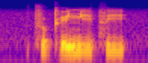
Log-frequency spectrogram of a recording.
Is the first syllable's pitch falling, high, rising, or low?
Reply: low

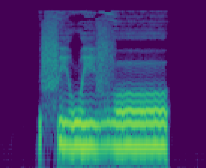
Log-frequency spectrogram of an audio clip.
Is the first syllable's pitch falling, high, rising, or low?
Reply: high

